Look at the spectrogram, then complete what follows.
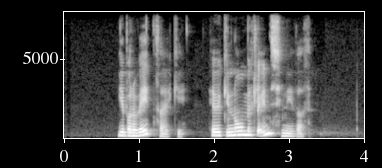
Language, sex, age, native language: Icelandic, female, 40-49, Icelandic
